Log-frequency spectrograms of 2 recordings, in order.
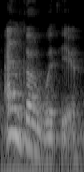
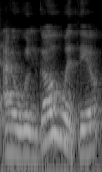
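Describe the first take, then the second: First: "I'll" run into one syllable; "I'll" as one short word; contracted form. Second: "I will" as two full words; every word of "I will" sounded; full form. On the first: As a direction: contract to "I'll", then "go with you". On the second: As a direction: say "I will" uncontracted before "go with you". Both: Shown as a demonstration. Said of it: "En vez de decir".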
